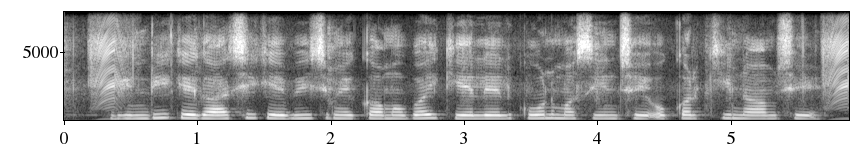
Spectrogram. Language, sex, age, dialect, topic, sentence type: Maithili, female, 25-30, Bajjika, agriculture, question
